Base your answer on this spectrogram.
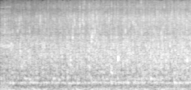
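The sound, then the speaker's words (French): A steady babble of stream water flowing over stones, continuous, with a bright trickling texture and no voices. “Comme le coq laissa les grenouilles et les tortues aller leur chemin, ils virent cinq poissons qui nageaient dans un ruisseau.”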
